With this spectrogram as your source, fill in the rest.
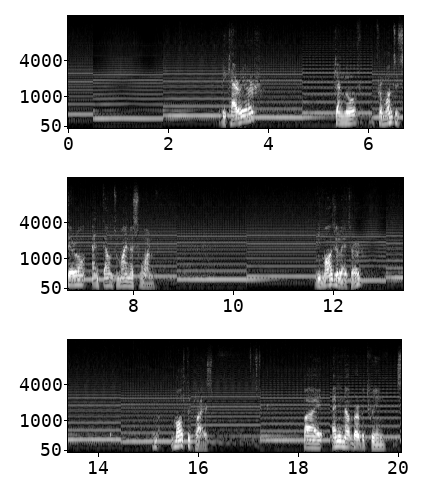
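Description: A modular synthesizer plays a sequence of steady, changing electronic tones.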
